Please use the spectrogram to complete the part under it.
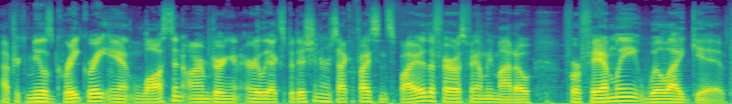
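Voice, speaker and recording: A man with a voice on the low side speaks briskly while hosting a reaction video about game character lore. He mixes casual, enthusiastic commentary with reading aloud and his own interjections.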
